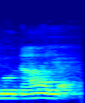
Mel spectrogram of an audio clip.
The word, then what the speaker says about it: munaya: It's, I think Munaya, but let me find the word here first. Yeah, it's Munaya, Mu, Nayah, with a dot under it, but we don't pronounce the ha. So just Munaya.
